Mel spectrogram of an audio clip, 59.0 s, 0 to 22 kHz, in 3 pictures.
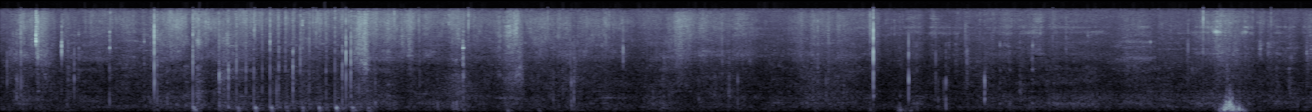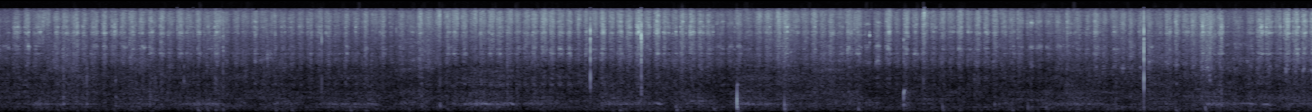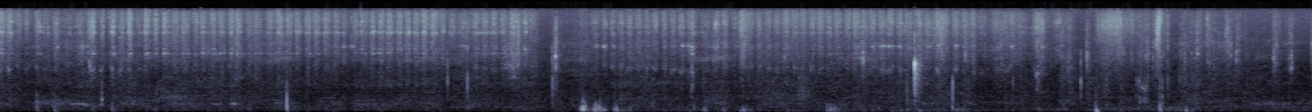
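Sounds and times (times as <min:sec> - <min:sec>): hands rubbing skin: 0:02.3 - 0:07.0, 0:19.7 - 0:47.4, 0:48.3 - 0:58.5.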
